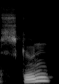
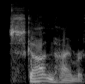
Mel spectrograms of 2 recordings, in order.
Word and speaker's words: Schottenheimer: Schottenheimer. Schottenheimer.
